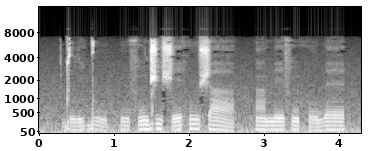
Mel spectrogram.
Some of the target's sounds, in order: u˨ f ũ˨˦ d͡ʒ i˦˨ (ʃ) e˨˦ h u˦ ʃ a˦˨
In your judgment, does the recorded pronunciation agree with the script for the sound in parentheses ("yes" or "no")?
yes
